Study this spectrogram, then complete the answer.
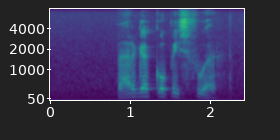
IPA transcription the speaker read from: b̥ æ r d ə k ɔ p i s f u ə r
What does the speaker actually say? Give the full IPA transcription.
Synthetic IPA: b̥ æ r ɡ ə k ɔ p i s f u ə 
